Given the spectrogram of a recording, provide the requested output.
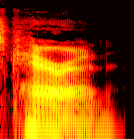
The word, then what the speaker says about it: Keren: Keren spells her name with an E instead of an A, but nonetheless pronounces it as Keren.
